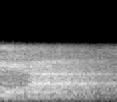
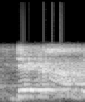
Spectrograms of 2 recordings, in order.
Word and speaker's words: Descartes: Descartes believed in the principle of dualism. Others pronounce him as Descartes. Yes? It's Descartes. Descartes. But in French it's Descartes. René, which is René Descartes. Descartes.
